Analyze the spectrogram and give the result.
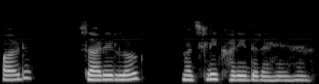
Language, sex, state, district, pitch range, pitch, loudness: Hindi, female, Bihar, Muzaffarpur, 200-235 Hz, 215 Hz, -24 LUFS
